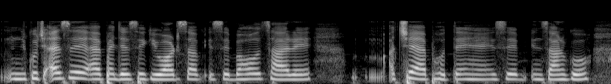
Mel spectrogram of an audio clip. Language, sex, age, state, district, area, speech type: Urdu, female, 18-30, Bihar, Khagaria, rural, spontaneous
